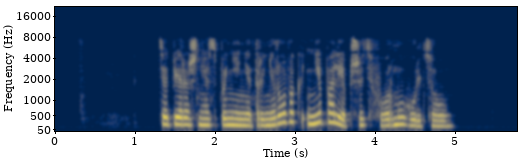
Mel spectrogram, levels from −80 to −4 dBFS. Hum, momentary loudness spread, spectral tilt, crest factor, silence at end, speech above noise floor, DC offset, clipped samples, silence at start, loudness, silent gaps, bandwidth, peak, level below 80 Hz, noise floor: none; 8 LU; -5.5 dB/octave; 16 dB; 0.8 s; 59 dB; under 0.1%; under 0.1%; 1.3 s; -21 LUFS; none; 8.2 kHz; -6 dBFS; -64 dBFS; -79 dBFS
